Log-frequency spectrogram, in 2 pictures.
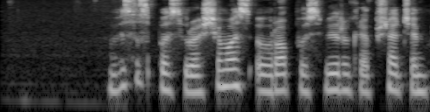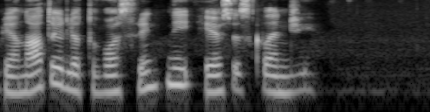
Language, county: Lithuanian, Vilnius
